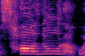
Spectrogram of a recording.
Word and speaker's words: 선우: 오랑캐 이름 선자라고 해서 선우라고 해서 흉노종의 추장을 선우라고 하는데 임명자에서도 선우 뭐뭐 할 때도 이렇게 쓰는 한자죠. 그래서 임명자에 쓸 때는 얘를 선이라고 읽는다는 거 꼭 알아두시고 발음이 단과 선이 있구나 이렇게 이해하시고 보십시오.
